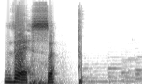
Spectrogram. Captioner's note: atomic bomb click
